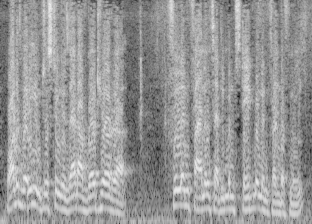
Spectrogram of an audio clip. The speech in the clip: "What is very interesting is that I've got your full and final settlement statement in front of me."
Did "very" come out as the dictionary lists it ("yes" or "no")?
yes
